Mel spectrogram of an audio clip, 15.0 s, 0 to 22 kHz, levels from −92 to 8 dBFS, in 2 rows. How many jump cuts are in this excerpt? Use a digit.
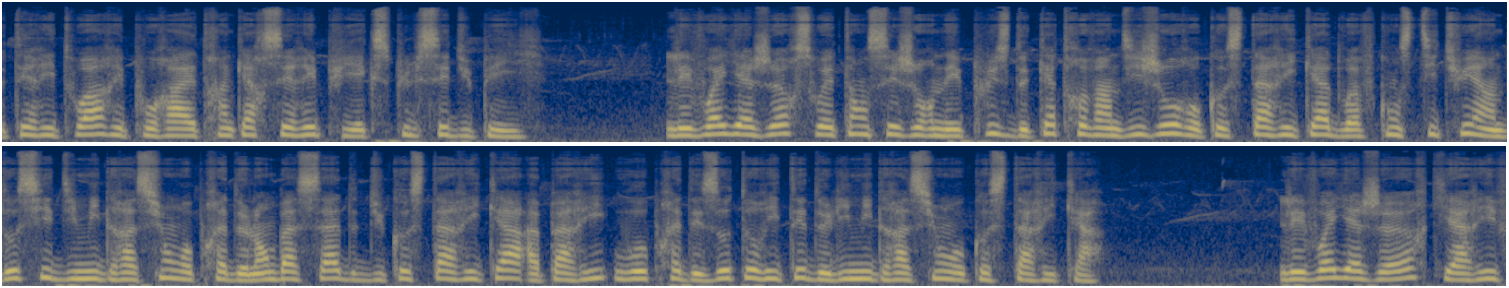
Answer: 1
